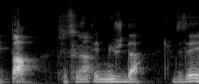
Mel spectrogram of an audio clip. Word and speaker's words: Mujdat: Ouais, je disais Mujda. Et le T se lit. Voilà, il me manquait le T. Donc pour tous ceux qui ne savent pas encore comment prononcer ton prénom, c'est Mujdat.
